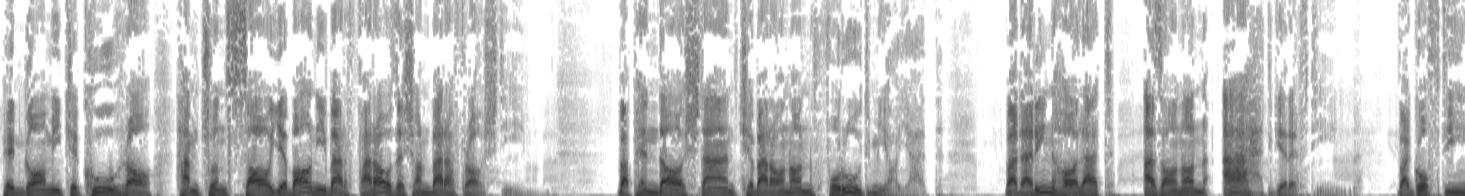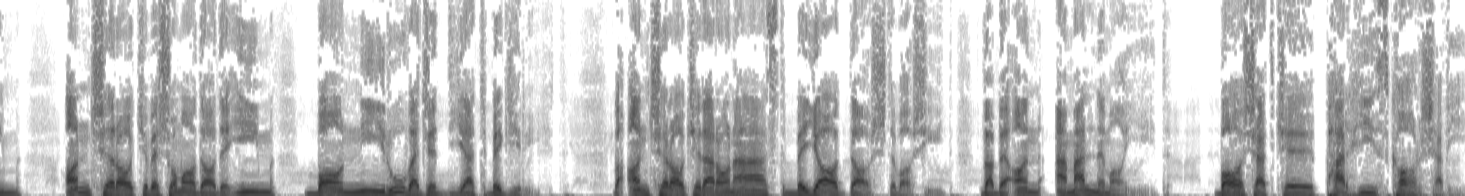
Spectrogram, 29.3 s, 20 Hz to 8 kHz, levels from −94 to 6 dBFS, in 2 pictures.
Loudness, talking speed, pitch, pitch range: -21 LUFS, 120 wpm, 125 Hz, 110-135 Hz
